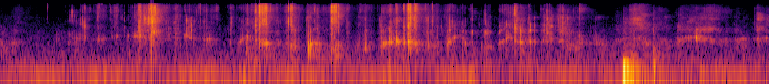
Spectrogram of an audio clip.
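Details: A female Beagle, Song Mung-i, bites and chews a puffed rice snack in a small room, producing crisp crunching bursts and a low thump near the end.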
